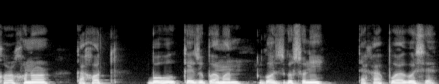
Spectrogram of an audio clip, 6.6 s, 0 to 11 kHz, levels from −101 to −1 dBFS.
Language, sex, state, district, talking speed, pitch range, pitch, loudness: Assamese, male, Assam, Sonitpur, 75 wpm, 140-145 Hz, 140 Hz, -12 LUFS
